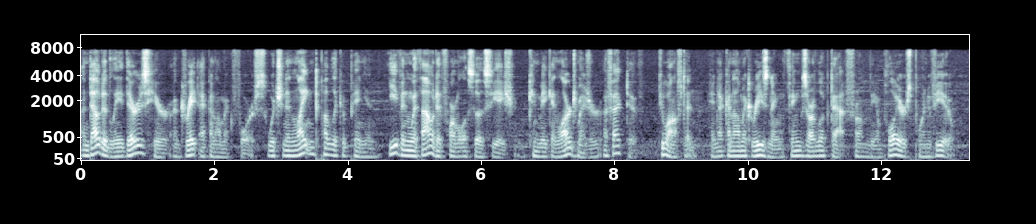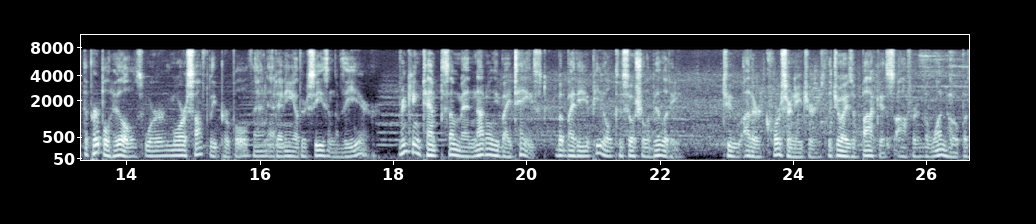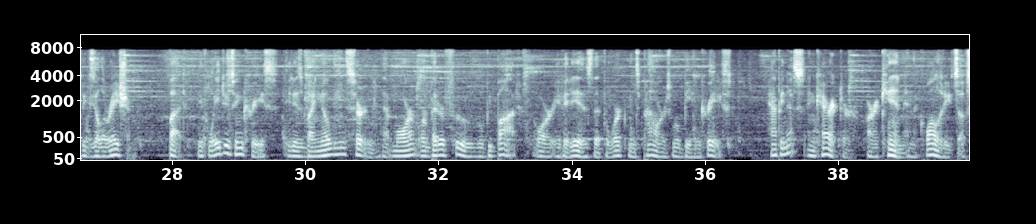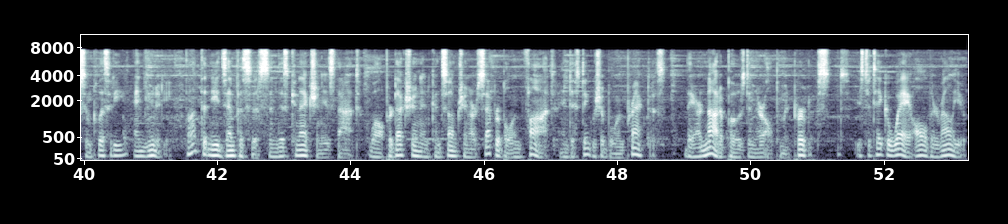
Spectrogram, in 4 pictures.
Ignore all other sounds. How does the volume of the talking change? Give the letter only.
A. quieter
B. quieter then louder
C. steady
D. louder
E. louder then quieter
C.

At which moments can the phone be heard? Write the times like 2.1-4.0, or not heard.
not heard.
